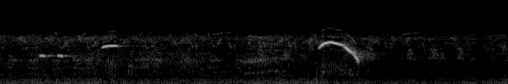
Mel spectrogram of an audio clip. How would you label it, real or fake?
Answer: real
